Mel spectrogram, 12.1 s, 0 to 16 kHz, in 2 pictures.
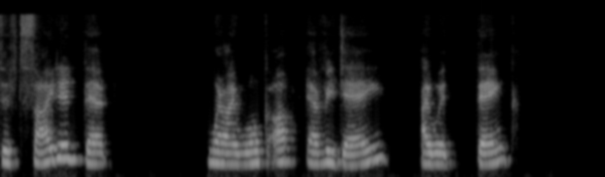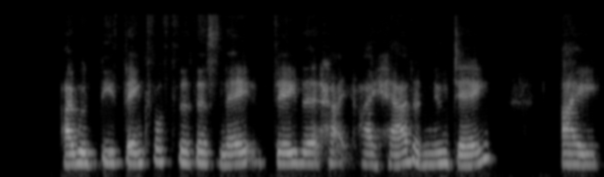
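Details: Adult woman with aphasia, apraxia of speech and dysarthria following a stroke in May 2019, describing her own ongoing communication challenges; aphasia with apraxia of speech and dysarthria.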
